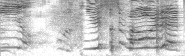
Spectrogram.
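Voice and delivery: horrified shout. Real, not acted. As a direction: cry it out in horror. Horrified reaction to vomit story.

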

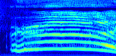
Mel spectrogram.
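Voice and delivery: long high drawn-out stag cry; slow-motion roar. Retold or imitated. Imitating the Stag in slow motion, drawn-out cry. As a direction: stretch out one high held bellow. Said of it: "in slow motion".

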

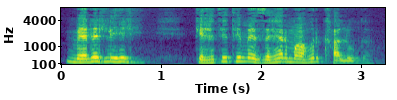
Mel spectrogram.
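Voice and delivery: high, loud, fearful wail; trembling confession. A narrator's reading. Trembling wife explaining why she took the gift, fearful. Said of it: "Muliya कांपती हुई बोली".

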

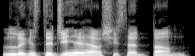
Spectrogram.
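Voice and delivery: ordinary talk

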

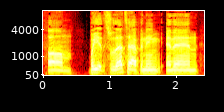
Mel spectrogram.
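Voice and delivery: ordinary talk

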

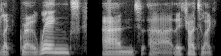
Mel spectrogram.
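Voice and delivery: usual speaking voice

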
